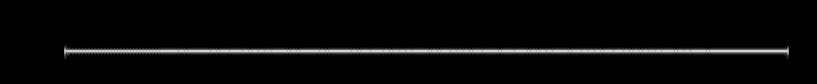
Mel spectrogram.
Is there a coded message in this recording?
Yes: PSK31 (31.25 baud) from 0.6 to 7.9 s, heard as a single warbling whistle, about 1800 Hz.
